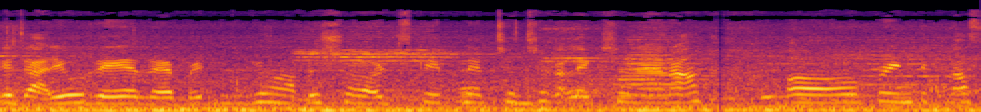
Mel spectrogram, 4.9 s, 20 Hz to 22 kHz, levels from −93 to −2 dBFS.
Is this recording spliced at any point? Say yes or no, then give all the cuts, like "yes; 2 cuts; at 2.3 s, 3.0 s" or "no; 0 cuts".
no; 0 cuts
